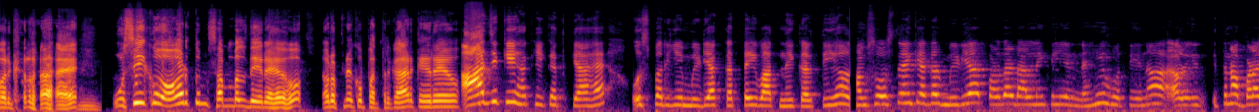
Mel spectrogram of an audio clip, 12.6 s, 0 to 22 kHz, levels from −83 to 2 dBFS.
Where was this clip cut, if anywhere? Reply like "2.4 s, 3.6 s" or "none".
0.9 s, 4.6 s, 8.5 s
